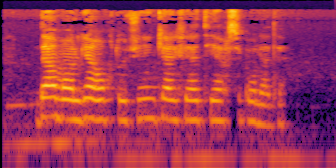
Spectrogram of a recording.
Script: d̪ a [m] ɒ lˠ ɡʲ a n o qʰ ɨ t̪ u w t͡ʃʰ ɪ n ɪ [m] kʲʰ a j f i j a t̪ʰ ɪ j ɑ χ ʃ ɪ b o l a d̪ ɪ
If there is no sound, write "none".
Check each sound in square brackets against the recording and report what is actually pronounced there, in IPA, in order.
m, ŋ

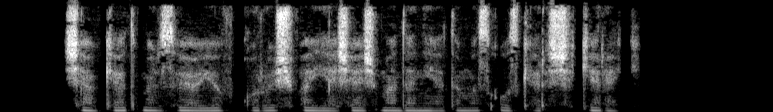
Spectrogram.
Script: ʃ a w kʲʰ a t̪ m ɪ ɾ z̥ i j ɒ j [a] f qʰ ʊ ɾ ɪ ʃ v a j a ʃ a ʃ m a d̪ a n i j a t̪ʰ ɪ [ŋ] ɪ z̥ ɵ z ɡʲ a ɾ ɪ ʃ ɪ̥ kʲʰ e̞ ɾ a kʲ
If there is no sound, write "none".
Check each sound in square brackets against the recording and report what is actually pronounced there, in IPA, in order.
e, m

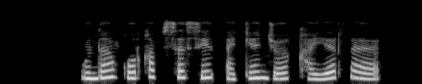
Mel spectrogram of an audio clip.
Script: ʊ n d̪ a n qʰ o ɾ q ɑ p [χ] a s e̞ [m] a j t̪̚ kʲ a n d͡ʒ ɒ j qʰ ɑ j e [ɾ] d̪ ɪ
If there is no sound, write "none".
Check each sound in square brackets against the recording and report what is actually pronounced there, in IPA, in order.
s, n, ɾ

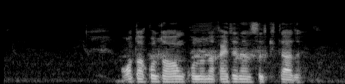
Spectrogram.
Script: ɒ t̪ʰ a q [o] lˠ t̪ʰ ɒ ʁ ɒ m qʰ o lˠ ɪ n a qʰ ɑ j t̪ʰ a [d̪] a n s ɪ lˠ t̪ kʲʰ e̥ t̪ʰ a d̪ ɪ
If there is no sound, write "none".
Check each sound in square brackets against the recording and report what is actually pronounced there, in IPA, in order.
o, d̪

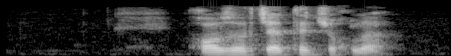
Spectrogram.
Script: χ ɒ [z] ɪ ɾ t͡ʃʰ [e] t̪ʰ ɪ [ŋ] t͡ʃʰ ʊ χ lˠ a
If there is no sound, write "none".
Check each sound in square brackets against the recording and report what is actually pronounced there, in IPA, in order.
z, a, n

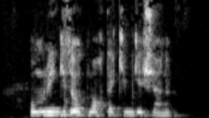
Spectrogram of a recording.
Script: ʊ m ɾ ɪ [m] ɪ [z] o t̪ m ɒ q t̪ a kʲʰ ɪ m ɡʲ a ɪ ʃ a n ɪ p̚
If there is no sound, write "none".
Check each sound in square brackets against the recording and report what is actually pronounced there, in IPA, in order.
ŋ, z

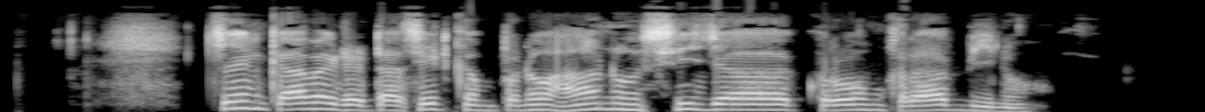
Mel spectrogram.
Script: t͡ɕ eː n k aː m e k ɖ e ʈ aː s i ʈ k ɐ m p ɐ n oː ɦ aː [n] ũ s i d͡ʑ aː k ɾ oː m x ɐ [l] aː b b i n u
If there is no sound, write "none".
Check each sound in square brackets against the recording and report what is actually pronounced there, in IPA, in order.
n, ɾ

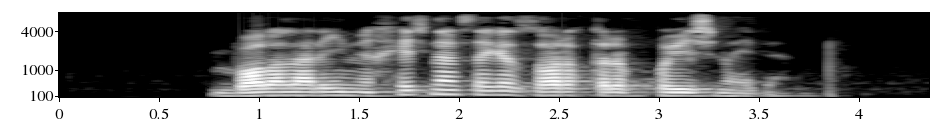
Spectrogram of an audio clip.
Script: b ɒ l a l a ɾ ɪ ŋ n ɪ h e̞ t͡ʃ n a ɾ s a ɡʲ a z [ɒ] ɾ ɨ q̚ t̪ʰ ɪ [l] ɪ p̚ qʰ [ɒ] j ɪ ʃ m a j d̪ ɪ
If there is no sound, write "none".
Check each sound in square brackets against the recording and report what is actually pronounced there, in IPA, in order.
ɒ, ɾ, o

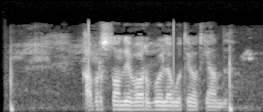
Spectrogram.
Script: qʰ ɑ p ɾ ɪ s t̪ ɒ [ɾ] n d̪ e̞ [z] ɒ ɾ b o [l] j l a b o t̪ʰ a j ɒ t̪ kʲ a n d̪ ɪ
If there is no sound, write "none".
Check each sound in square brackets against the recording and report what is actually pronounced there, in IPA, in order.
none, v, none

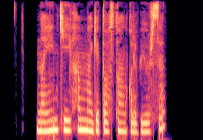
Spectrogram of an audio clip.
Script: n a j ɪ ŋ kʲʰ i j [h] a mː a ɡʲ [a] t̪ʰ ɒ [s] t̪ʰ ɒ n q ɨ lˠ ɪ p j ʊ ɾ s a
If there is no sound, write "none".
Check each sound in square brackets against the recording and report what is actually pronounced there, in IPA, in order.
h, a, s

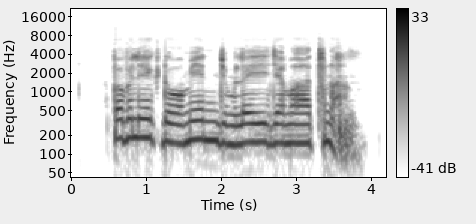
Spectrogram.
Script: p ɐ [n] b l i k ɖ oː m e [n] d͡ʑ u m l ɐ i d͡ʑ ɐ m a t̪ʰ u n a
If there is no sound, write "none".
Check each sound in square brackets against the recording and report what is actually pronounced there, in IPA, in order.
none, n

